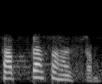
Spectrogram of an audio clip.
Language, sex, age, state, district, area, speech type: Sanskrit, female, 18-30, Kerala, Malappuram, rural, conversation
